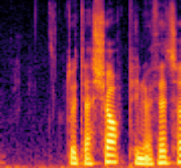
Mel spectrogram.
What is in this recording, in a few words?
"siop", Welsh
